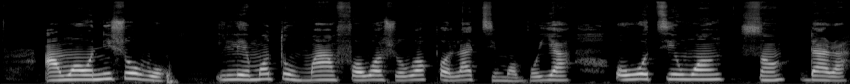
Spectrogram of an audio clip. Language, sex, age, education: Yoruba, female, 15-29, tertiary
